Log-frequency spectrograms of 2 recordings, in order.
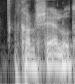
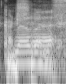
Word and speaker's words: Cancelo: Cancelo droppa vi. – Cancelo, tror jeg det uttales. – Kan, ja, riktig. Sorry. – Cancelo.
